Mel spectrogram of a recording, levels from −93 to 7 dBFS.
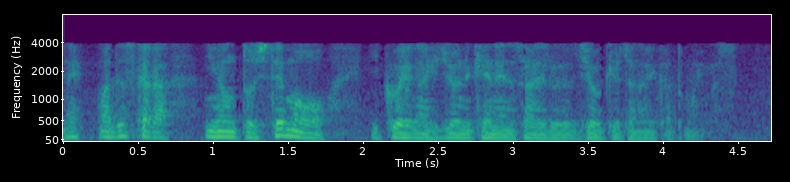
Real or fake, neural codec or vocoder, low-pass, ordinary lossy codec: real; none; 7.2 kHz; AAC, 16 kbps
